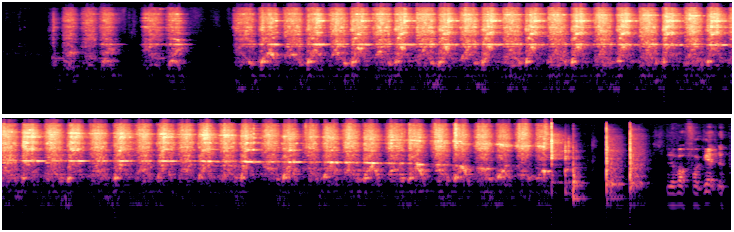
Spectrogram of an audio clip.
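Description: A hacksaw cuts aluminium in loud, close, rhythmic back-and-forth strokes, starting with a few tentative pulls and then settling into a steady cutting rhythm for about ten seconds.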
